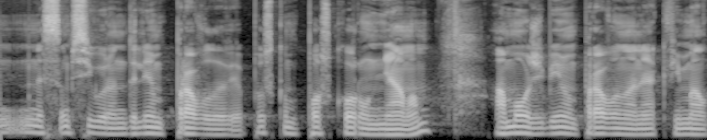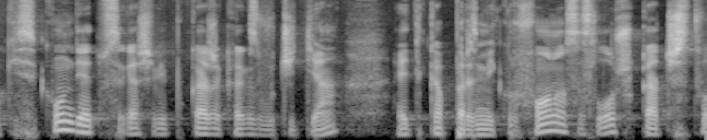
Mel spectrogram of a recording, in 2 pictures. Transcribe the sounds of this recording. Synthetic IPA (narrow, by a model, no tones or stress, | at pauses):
nɛsɤmsiɡuɾɛnd̪ɐliimɐmpɾʔavʊd̪ɐviɐpuskəmposkɔɾʊnʲaməmɐmɔʒɛbiimɐmpɾavonɐnʲakə̥kvimalˠkisɛ̥kʰund̪iɛt̪ʊ̥sɛ̰ɡaʃɛvipo̥kaʒəkaɡzvut͡ʃit̪ʲjaɛit̪ɐ̥kapɾɛzmikɾofɔnəsɐslˠɔʃo̥kat͡ʃɛ̥st̪vo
